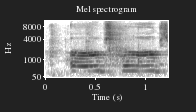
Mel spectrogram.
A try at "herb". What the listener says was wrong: Herb. It's herbs. You don't pronounce the H.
